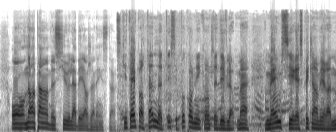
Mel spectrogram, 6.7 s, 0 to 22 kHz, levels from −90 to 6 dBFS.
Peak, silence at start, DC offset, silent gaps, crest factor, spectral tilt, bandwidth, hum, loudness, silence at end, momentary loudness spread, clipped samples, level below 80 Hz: 0 dBFS; 0.25 s; under 0.1%; none; 10 dB; -5.5 dB/octave; 16.5 kHz; none; -10 LUFS; 0 s; 11 LU; 0.6%; -38 dBFS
